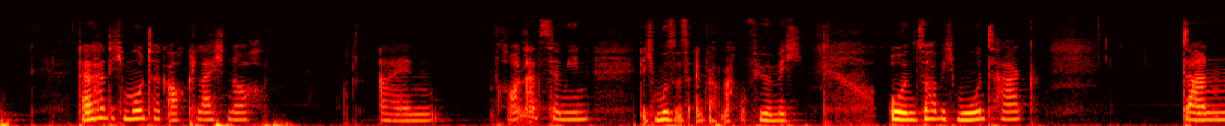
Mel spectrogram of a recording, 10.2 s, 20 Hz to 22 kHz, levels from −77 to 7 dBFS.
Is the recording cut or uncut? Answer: cut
